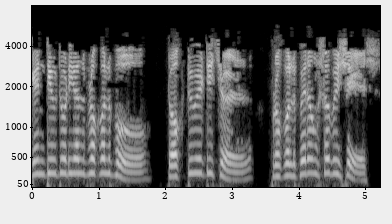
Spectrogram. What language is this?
Bangla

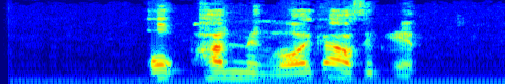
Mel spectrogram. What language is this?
Thai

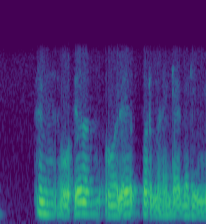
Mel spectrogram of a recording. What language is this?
Malayalam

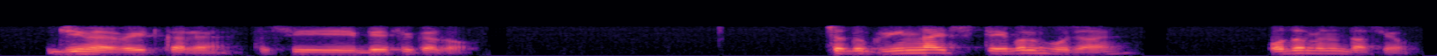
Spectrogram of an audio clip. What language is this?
Punjabi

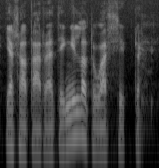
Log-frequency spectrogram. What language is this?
Finnish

